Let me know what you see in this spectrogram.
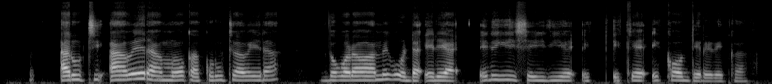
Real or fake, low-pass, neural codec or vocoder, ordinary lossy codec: fake; none; codec, 44.1 kHz, 2.6 kbps, SNAC; none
